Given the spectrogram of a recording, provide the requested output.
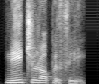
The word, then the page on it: naturopathy: Indian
